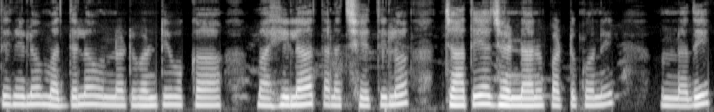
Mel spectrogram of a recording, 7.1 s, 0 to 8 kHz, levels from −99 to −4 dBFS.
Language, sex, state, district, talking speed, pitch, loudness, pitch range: Telugu, female, Telangana, Mahabubabad, 90 wpm, 210 Hz, -16 LUFS, 200-220 Hz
